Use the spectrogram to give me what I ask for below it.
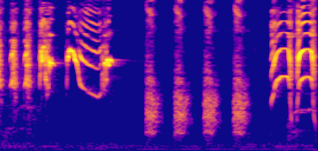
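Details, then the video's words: Young Javan myna in full, lively song, used as tutor material for training other birds: bursts of harsh, buzzy notes, then a whistled phrase sliding down, followed by four lower, rasping chacks and quick looping whistles at the end. "Suara jalak kebo gacor"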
